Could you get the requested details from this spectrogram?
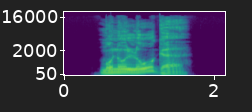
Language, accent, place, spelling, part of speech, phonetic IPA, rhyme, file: German, Germany, Berlin, Monologe, noun, [monoˈloːɡə], -oːɡə, De-Monologe.ogg
- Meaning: nominative/accusative/genitive plural of Monolog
